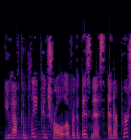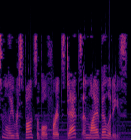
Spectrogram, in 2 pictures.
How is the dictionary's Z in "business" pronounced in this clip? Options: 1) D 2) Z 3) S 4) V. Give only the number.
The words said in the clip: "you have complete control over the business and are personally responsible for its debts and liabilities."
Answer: 2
